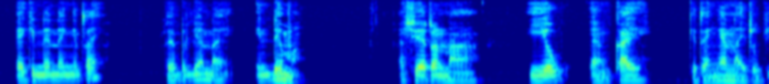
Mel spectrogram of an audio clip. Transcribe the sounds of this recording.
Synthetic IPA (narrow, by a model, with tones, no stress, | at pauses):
ɛ˨kɪ˨nɛ˨nɛ˨ŋɪ˦ta˦ɪ˦ | pɛ˨bɪ˦lja˦na˨ | ɪ˦nde˦ma˨ | a˨ʃwɛ˦ta˦na˨ | i˦jo˦w | ɛ˨ŋka˦ɪ˦ | kɪ˨tɛ˨ŋɛ˦na˨jto˨ki˦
